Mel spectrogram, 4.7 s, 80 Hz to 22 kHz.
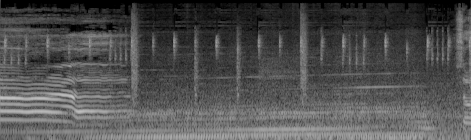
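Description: Loud, close roar of a 2022 Chevrolet Camaro ZL1 1LE with a 650-horsepower engine accelerating hard; the pitch climbs, dips briefly as if shifting, then holds a strong sustained drone.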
